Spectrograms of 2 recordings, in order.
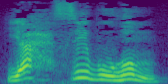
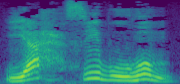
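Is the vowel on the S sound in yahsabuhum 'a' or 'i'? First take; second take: i; i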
